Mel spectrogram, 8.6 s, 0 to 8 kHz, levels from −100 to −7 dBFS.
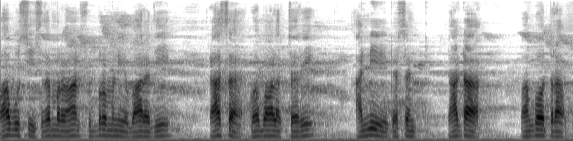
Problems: constant background noise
